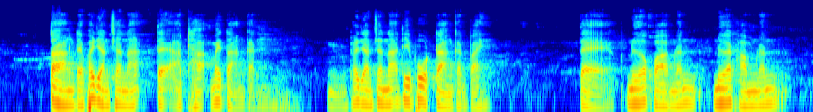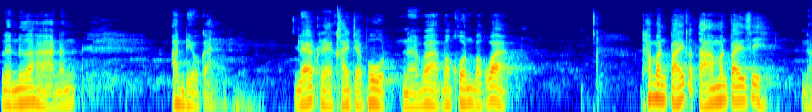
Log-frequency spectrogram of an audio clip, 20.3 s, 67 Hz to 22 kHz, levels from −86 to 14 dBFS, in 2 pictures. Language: Thai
